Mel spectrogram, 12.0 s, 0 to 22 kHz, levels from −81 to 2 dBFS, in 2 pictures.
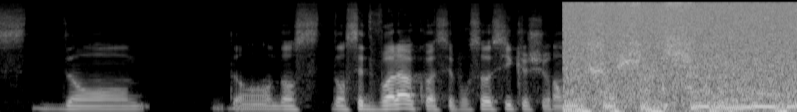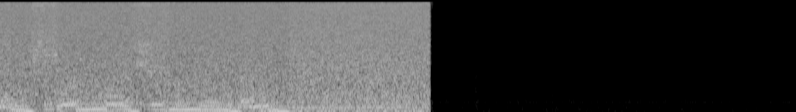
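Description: Samples written as 32-bit floats are read as 16-bit integers from 4.23 to 9.21 s, after "aussi que je suis": a wrong sample width, so the speech sits buried in loud noise at half speed.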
